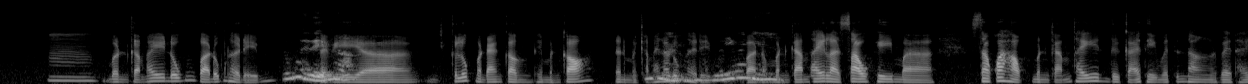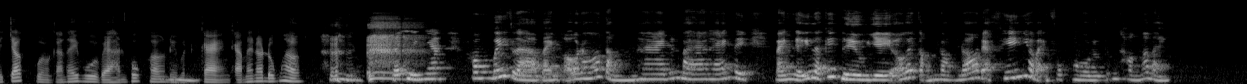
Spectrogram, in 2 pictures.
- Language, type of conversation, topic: Vietnamese, podcast, Cộng đồng và mạng lưới hỗ trợ giúp một người hồi phục như thế nào?
- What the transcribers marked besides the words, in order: static; other background noise; tapping; distorted speech; laugh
